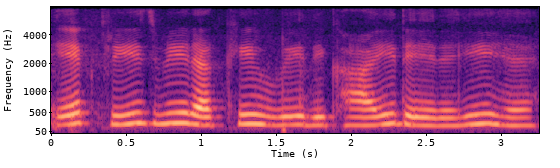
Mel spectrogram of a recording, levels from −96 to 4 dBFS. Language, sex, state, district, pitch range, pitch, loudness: Hindi, female, Jharkhand, Ranchi, 195-225 Hz, 205 Hz, -17 LUFS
